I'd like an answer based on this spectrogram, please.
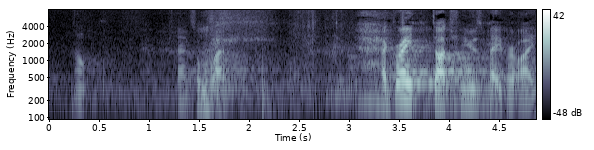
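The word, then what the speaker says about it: Handelsblad: Right here, earlier this year, in the Netherlands, this is the front page of NRC Hansel-Blad. Is my pronunciation correct? No. Hansel-Blad.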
